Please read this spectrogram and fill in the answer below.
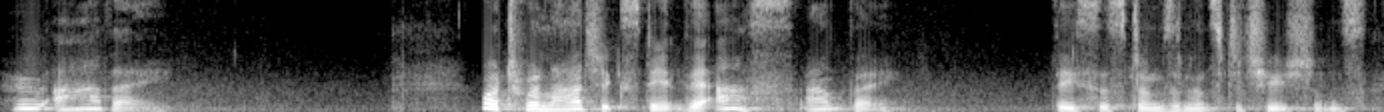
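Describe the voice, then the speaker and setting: An older woman from New Zealand giving an earnest, reflective public lecture, often posing rhetorical questions to her audience. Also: lowish voice. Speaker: guest lecturer. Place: lecture hall.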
